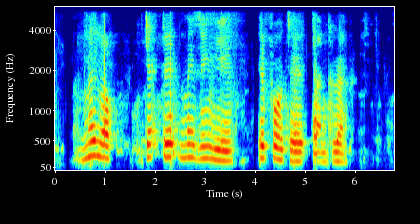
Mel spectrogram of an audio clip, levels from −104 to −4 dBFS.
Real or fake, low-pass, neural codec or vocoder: fake; 5.4 kHz; codec, 16 kHz in and 24 kHz out, 1.1 kbps, FireRedTTS-2 codec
